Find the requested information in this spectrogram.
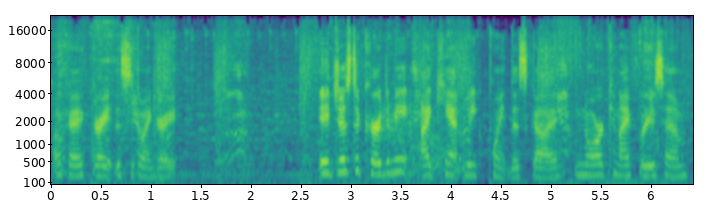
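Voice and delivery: ordinary talk, nothing marked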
